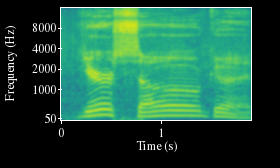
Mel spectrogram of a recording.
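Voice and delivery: slow, stretched, drawn-out stress on so.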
